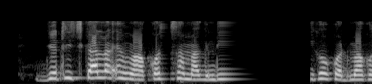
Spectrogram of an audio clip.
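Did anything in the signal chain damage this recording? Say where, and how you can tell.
Yes, there's damage at the network and jitter-buffer stage of the call path. Between 1.26 and 1.73 s you get repeated stalls (stutter): four short gaps, the longest 93 ms, adding up to 187 ms of filler, so roughly 40% of that stretch is concealment rather than real audio. Packets were arriving late, the buffer kept running dry, and the receiver stretched the last bit of sound each time. Nothing's lost, it just drags and hiccups.

The bigger one is a call audio freeze from 2.21 to 3.12 s. The sound hangs and decays, then sits silent for about 550 ms before picking up exactly where it left off, so roughly 0.9 s has been inserted and nothing dropped. That's likely packets held up in transit, emptying the jitter buffer while the receiver bridged the wait. The G.722 coding band-limits to 8 kHz, so nothing up top, but that's expected.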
